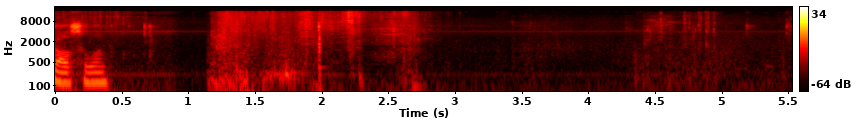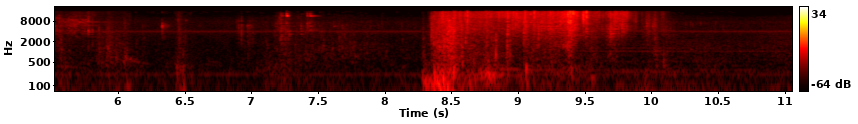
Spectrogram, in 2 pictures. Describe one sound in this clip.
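A shovel digs into sand with soft scraping thuds.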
